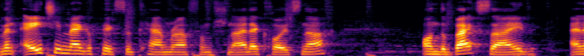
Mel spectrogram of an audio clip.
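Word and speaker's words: Schneider Kreuznach: 18 megapixel camera from Schneider Kar on the back side and a 2 megapixel front-facing camera yes I said it right Schneider Kar it's German the 18 megapixel camera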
